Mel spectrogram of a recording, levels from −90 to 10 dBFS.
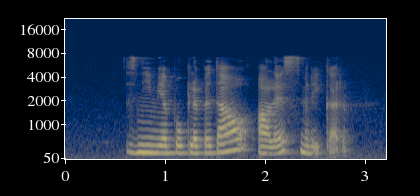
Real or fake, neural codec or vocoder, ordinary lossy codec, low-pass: real; none; none; 7.2 kHz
